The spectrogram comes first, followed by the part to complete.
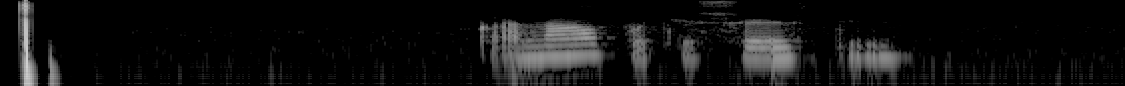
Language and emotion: Russian, sad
